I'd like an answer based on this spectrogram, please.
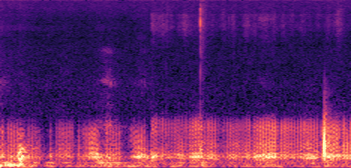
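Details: Binwoo, a female Tonkinese kitten on her first day home, purring indoors; a low, continuous rumbling purr with a few brief soft knocks and rustles.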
